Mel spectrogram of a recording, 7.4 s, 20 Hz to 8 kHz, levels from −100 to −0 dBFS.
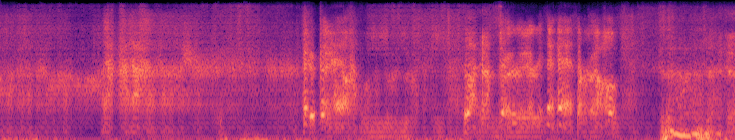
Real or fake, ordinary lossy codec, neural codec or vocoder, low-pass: fake; Opus, 32 kbps; codec, 16 kHz, 0.5 kbps, FreqCodec, smaller model; 7.2 kHz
